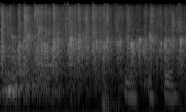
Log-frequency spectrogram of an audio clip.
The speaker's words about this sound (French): Et donc vous pouvez applaudir, hein.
